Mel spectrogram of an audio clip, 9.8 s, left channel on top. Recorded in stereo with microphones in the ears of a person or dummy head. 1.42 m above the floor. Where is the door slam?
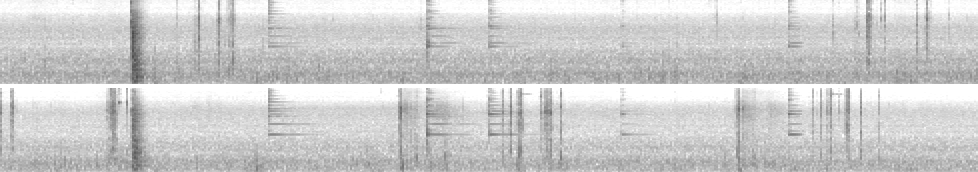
65° left (ahead or behind), 0.6 m.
